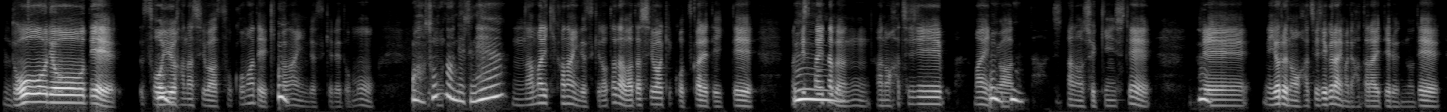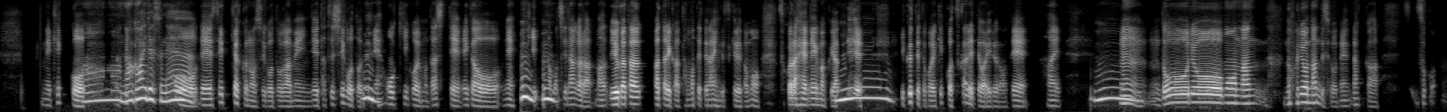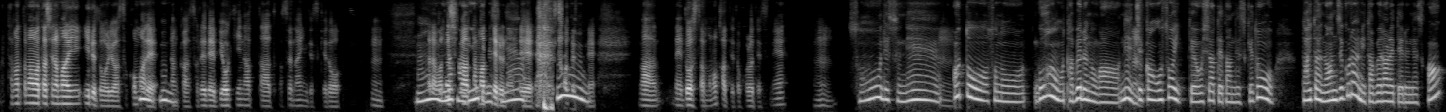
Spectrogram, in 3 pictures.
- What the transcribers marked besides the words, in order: tapping; laughing while speaking: "保ててないんですけれども。そこら辺ね、上手くやって"; other background noise; laugh
- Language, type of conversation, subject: Japanese, advice, 疲れをためずに元気に過ごすにはどうすればいいですか？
